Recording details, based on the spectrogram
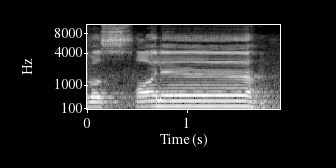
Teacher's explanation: تو یہ تا جو ہے حالت وقف میں ہا بن جاتی ہے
